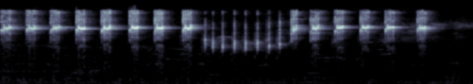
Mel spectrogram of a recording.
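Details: Long-tailed shrike from East Java singing actively with a song full of varied phrases: a fast series of sharp, high chipping notes, then a quicker run of lower buzzy notes, then sharp high notes again, about three per second.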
